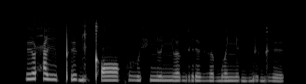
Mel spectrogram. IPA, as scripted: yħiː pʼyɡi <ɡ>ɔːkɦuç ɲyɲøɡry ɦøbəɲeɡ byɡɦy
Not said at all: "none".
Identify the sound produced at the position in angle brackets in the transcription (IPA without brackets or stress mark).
kʼ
